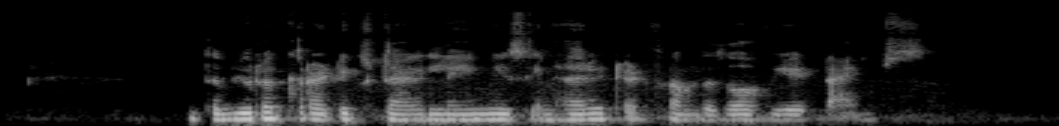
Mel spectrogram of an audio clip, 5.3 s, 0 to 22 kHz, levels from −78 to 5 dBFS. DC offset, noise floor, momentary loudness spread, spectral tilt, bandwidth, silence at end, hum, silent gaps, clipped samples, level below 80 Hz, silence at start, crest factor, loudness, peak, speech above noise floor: under 0.1%; -67 dBFS; 15 LU; -7 dB/octave; 15.5 kHz; 0.7 s; none; none; under 0.1%; -56 dBFS; 0.95 s; 20 dB; -25 LUFS; -6 dBFS; 43 dB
